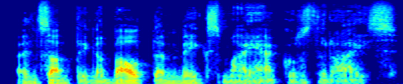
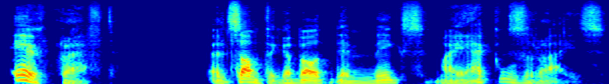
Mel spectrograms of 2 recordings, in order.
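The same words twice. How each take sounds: First: Put-on retry it with a Russian accent. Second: Put-on Transylvanian accent. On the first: Kurt senses aircraft, Russian accent retake. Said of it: "Do I not have a Russian accent". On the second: Kurt senses aircraft, light Transylvanian accent. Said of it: "I can't help but go Transylvanian".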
